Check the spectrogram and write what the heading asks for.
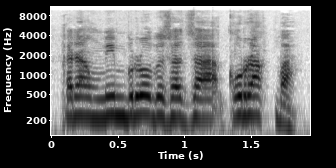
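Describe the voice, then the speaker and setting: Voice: mid-range voice, level tone, normal speed, fairly bright tone. A co-host with a Cebuano Filipino accent chatting casually and often echoing what the others say. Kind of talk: casual chat, commentary.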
